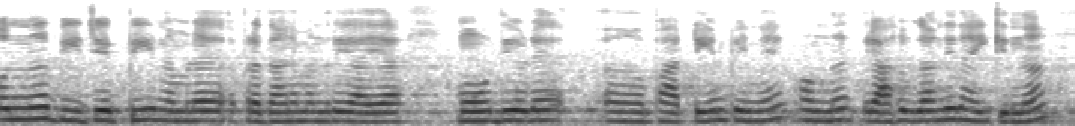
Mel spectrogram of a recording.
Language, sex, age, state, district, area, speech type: Malayalam, female, 18-30, Kerala, Thiruvananthapuram, urban, spontaneous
